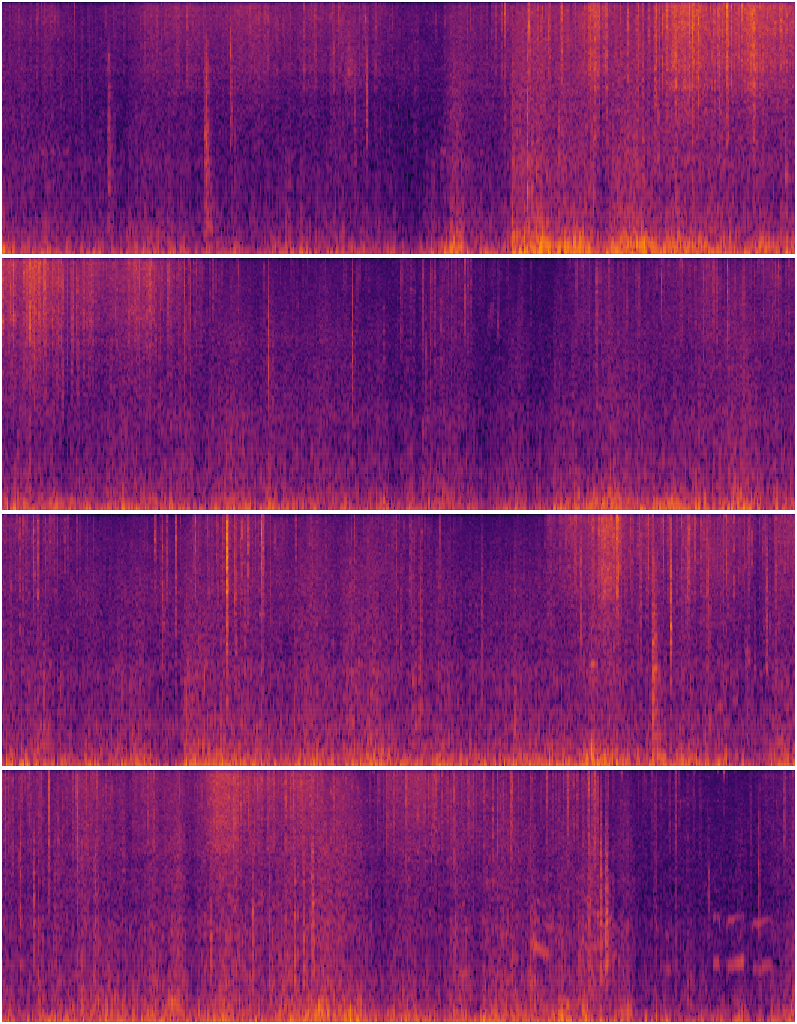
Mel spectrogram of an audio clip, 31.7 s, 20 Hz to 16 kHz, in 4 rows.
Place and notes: heavy wind knocking around a pair of sleighs. recorder stuck between them. gusts of wind and crackle of ice shards. (sony d50)
Pec pod Sněžkou, Czechia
